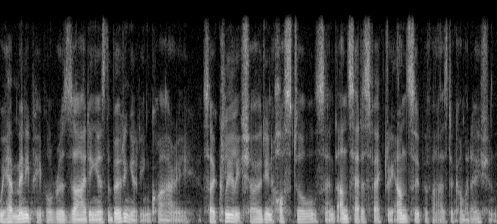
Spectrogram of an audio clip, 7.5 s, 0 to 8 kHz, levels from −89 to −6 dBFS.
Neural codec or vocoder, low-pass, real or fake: none; 7.2 kHz; real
